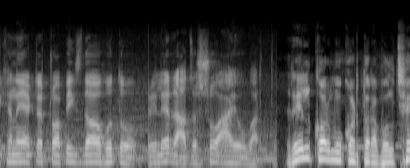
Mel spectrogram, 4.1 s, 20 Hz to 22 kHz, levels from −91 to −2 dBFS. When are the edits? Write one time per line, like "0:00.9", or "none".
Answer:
none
